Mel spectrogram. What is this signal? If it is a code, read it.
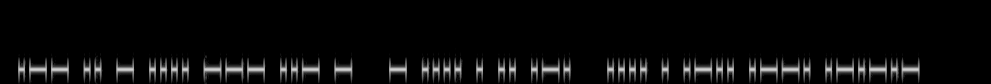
Morse code, heard as a keyed tone, about 22 wpm, 700 Hz. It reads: WITHOUT THEIR HELP.
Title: Sentences from Top 1000 Words - Review Part 6 - 22wpm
